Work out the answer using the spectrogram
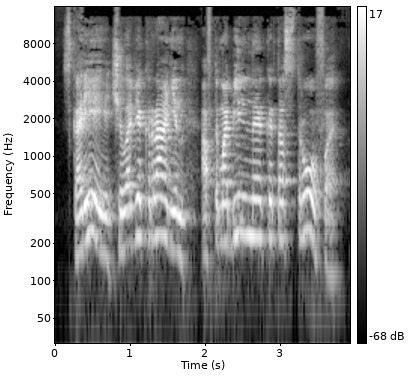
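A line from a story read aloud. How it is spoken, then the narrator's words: Yelling. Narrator (Russian): завопил я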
